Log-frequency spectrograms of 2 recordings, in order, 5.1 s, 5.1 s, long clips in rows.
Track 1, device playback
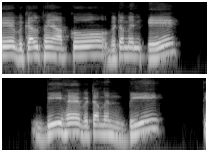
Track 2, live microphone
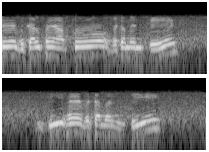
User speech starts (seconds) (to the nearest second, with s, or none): none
